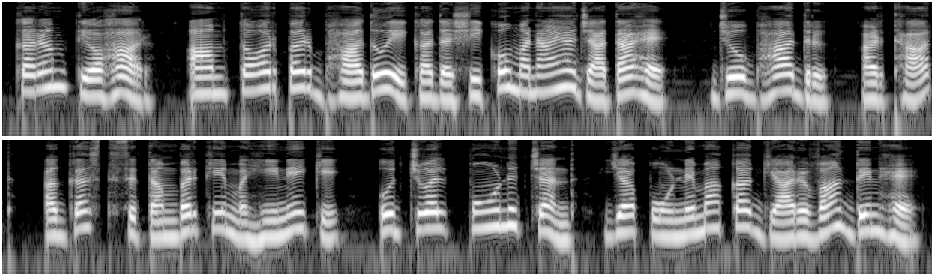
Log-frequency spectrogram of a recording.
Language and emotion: Hindi, neutral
